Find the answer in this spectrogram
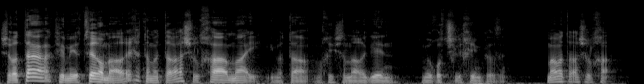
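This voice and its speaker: A man with a very deep, low pitch, ordinary pitch variation and a fairly quick pace. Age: 50s. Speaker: physician and lecturer. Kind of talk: interview conversation. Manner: explanatory.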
